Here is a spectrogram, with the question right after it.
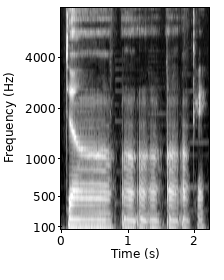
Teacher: instead of don't, and keeping the O through the mouth, you nasalize that O partially. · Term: partially nasalize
